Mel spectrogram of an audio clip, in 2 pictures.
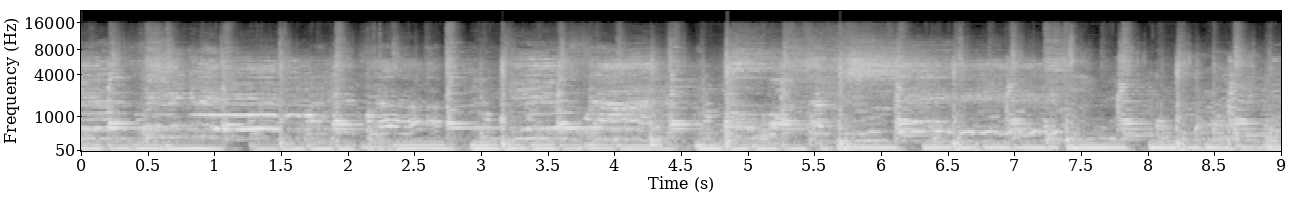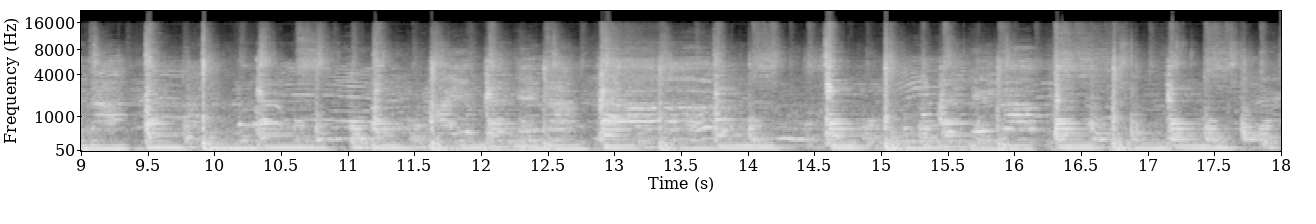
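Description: Live reggae band playing: a heavy, steady bass line and drums with congas, and a lead vocal over the top.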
